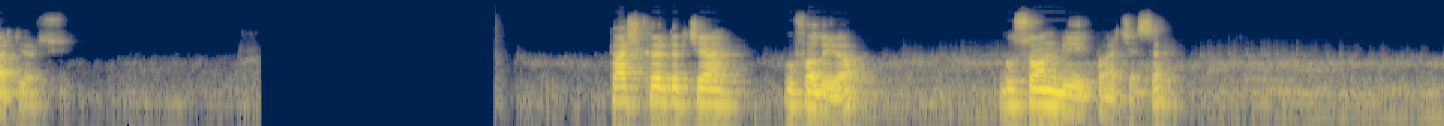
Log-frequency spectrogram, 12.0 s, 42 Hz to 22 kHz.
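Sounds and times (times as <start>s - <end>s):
faint low hum and hiss: 4.2s - 12.0s.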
